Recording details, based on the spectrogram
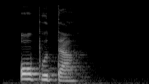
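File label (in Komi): "опыта", Komi, female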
